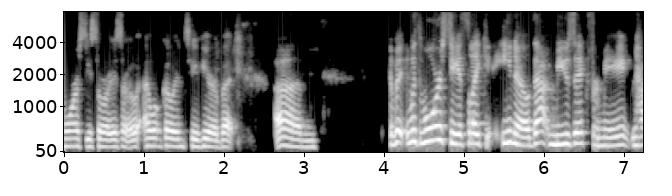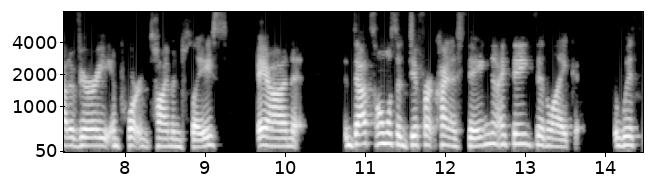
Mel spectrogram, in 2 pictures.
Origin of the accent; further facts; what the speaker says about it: Santa Cruz, California, United States; moved away as an adult; also born or lived in San Francisco Bay Area; now in United Kingdom; I'm from Santa Cruz, California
